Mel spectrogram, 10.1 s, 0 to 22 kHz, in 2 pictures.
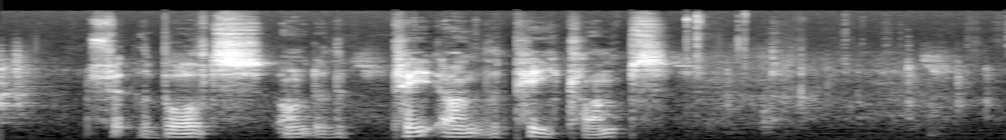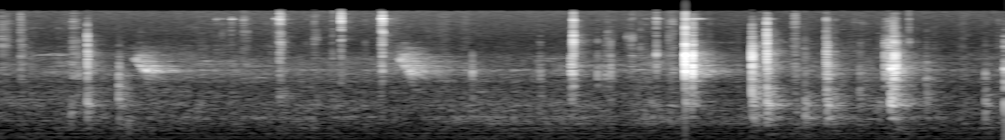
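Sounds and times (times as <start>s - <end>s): bolts clinking against metal bracket: 4.5s - 10.0s.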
